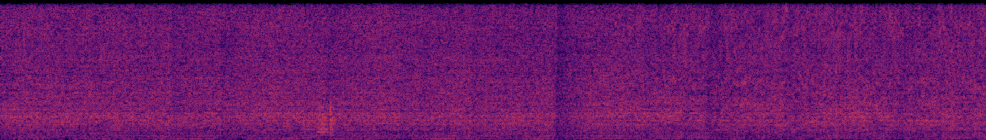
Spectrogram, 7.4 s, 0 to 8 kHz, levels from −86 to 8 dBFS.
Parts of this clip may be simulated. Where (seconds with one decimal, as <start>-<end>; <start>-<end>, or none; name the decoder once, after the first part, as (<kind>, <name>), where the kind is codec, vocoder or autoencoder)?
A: 4.9-7.4 (vocoder, HiFi-GAN)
